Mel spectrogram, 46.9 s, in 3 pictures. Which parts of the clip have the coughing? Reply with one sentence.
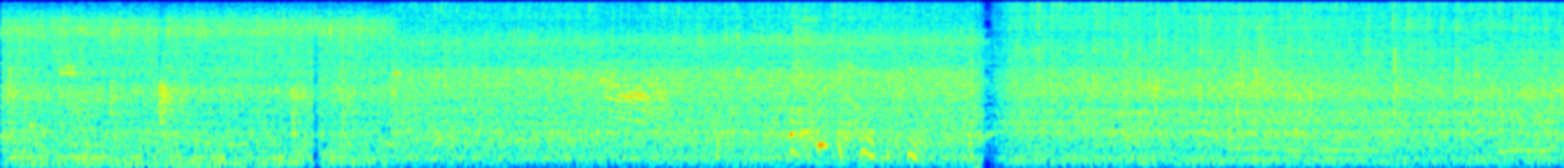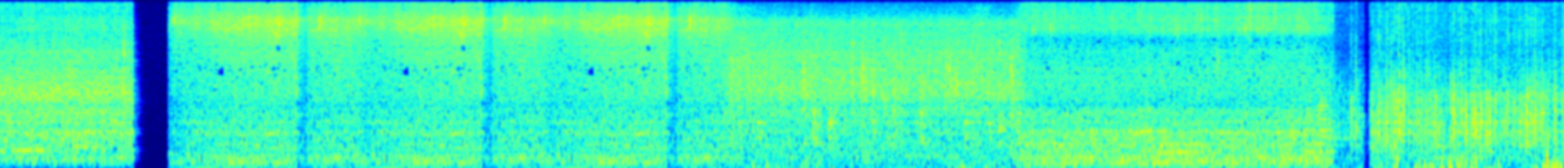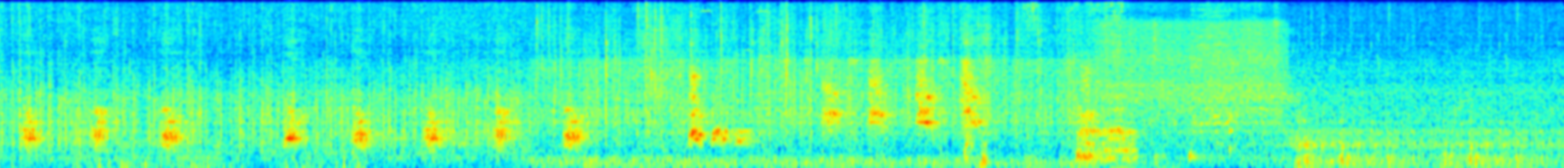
You can hear the coughing from 7.8 to 10.0 s and from 43.1 to 43.8 s.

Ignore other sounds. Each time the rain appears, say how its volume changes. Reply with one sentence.
The rain can be heard from 0.0 to 46.8 s, at a steady volume.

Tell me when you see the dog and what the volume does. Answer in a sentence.
The dog can be heard briefly from 31.4 to 33.4 s; and from 34.1 to 43.0 s, at a steady volume.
